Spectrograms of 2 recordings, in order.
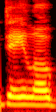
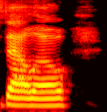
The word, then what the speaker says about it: Dallow: People look yeah. at Dallow and they get confused because it looks like it should be Dalo, but it's Dallow.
